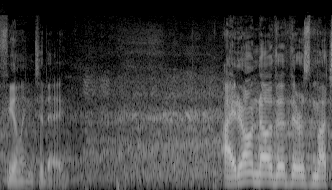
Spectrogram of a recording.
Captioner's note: laughter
